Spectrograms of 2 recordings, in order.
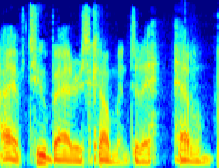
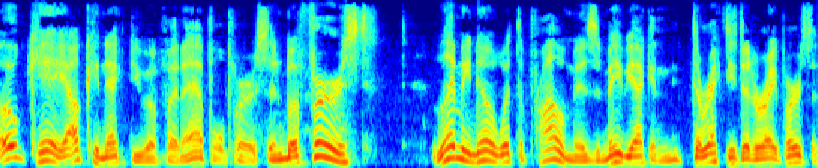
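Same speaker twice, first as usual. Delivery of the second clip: automated phone-menu robot voice; 4 semitones higher than usual. Retelling a call to an automated phone line: imitating a stupid robot voice. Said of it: "the same stupid robot voice".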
